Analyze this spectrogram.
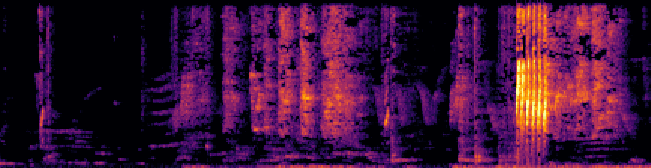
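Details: Flamboyan bird, or tledekan jati, sings to prompt cage birds into song. Scattered soft high chirps build to one loud, fast, buzzy rattle of several pulses near the end. A low hum runs underneath.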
